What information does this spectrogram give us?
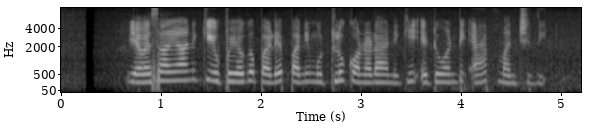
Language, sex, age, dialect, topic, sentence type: Telugu, female, 18-24, Utterandhra, agriculture, question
